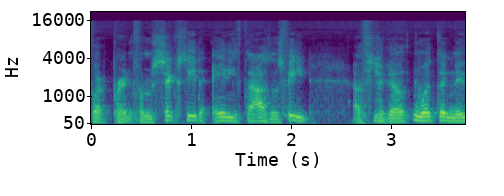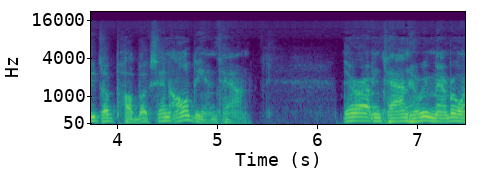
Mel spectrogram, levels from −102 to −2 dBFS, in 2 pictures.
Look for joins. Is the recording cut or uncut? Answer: cut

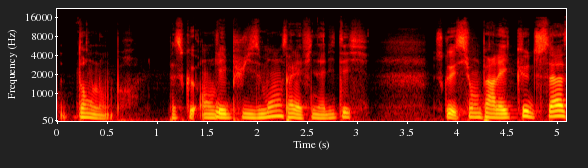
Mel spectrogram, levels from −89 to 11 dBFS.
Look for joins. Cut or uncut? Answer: cut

